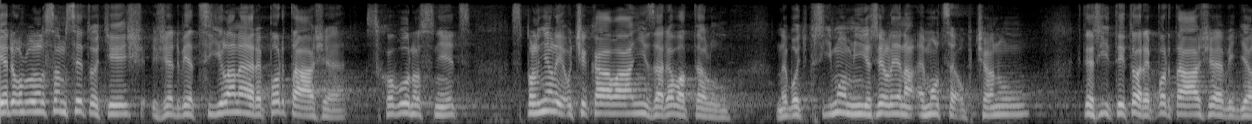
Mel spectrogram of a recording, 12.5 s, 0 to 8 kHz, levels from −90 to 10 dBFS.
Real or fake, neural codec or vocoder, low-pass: real; none; 7.2 kHz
